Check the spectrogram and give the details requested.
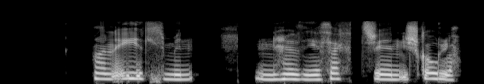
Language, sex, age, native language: Icelandic, male, 11, Icelandic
